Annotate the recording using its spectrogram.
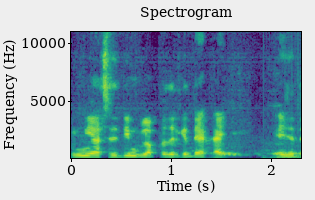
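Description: Domestic pigeons cooing in a loft, mixed with a man's voice.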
